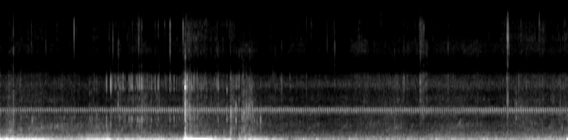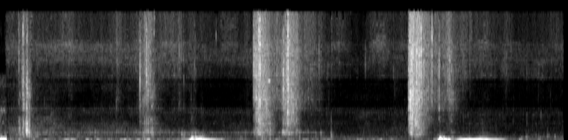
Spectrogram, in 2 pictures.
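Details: Yellow-vented hornets buzz loudly and steadily, swarming around the microphone after their football-sized nest in bushes is disturbed by branch cutting; they attack black things like the mic windscreen, reminiscent of bears.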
